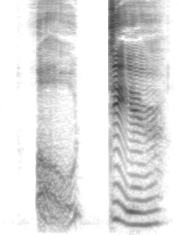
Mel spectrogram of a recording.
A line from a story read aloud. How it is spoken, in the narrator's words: sighed Elsie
